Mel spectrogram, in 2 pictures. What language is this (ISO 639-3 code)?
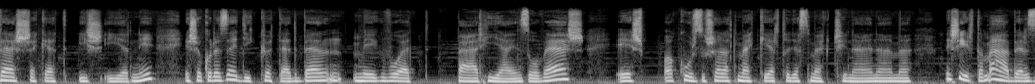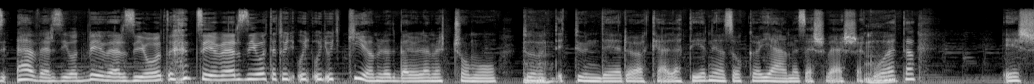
hun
